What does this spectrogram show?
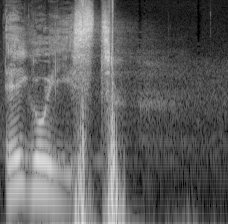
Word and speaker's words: égoïste: Il faut dire une autre fois égoïste. E est muet. So silent letter at the end. The E is silent.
